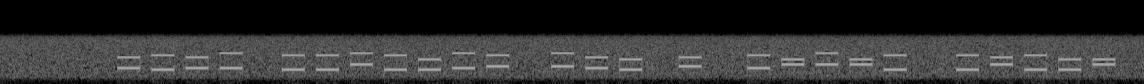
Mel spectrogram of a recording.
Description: DTMF, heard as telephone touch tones, dialled by machine, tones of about 220 ms, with phone line noise. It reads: 535B 33D31B9 C51 8 6*D*3 3031*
